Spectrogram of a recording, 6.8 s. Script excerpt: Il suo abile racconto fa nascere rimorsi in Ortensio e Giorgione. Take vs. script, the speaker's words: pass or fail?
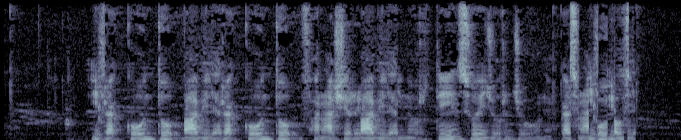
fail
